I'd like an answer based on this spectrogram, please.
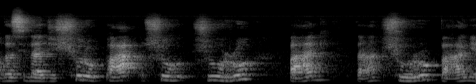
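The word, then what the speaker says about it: Shuruppak: Shurupag, era assim que pronunciava, uma das cidades antediluvianas, ou seja, uma cidade que existia antes do dilúvio.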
